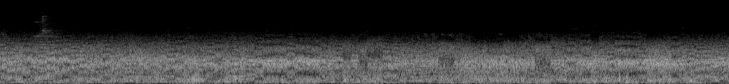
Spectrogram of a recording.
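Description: Steady rolling noise of a freight train of tank cars moving away on the rails, mixed with the hum of road traffic on the overpass.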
